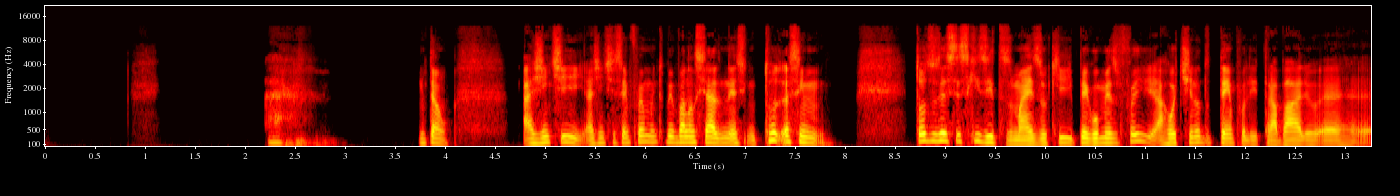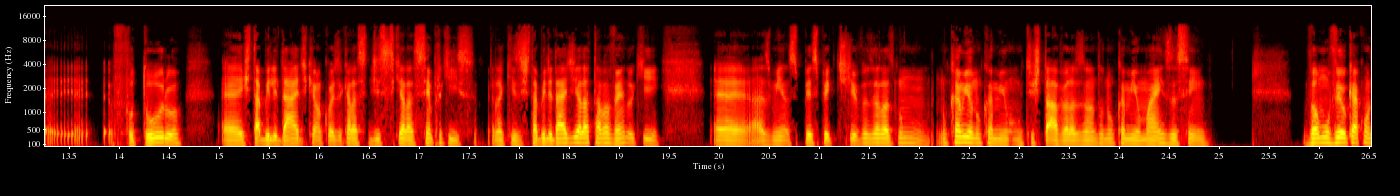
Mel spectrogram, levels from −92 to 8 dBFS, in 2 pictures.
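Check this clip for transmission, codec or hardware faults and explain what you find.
Nothing stood out on listening to this speech recording.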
